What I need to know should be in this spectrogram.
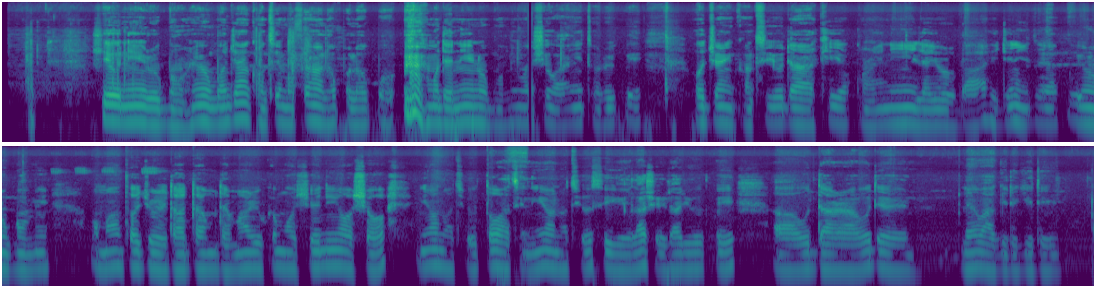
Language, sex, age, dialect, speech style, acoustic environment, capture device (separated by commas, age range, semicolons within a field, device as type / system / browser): Yoruba, male, 25-34, Nigeria - Nigerian Standard, relaxed, nature, mobile / Linux / Chrome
